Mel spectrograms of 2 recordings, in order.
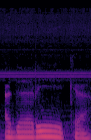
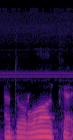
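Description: First: The vowel after r is tilted toward e. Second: The vowel after r is an open a.

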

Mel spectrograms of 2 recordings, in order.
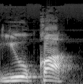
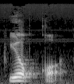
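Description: First: The q is followed by a full vowel. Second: The q ends in a short bouncing echo. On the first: The speaker calls it wrong. "Do not read it yuqa" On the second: The speaker calls it right. "you must pronounce a bouncing sound or echoing sound"

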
